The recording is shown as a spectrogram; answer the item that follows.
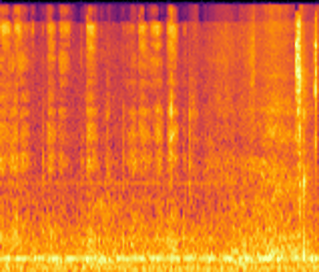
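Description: Faint, close scratching of a pen or pencil on paper as a vertical subtraction problem is written out, with soft irregular strokes over a quiet room hum and a slightly louder scrape near the end.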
